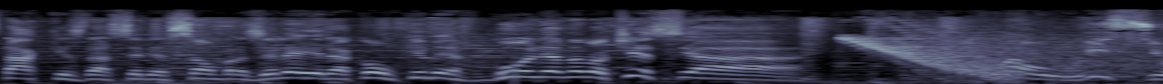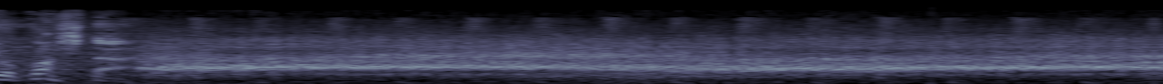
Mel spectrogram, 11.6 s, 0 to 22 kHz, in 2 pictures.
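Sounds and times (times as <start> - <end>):
speech: 0.0 - 6.9
huge stadium crowd chanting olé: 6.5 - 11.6.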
